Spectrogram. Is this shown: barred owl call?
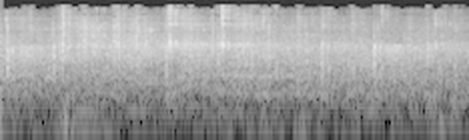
no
